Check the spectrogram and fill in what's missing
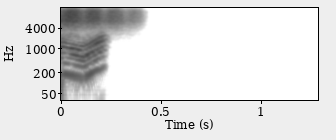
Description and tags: Cute abstract sound, I used this to represent an item being taken away from you in a game.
